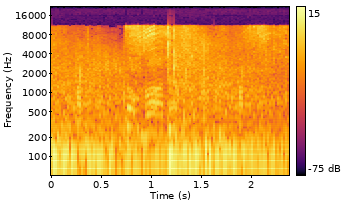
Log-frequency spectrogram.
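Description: A Bombarda blasting spell goes off in Hogwarts Legacy, one sudden booming impact rising out of a steady game ambience, with a short rumbling tail. A voice is heard just before it.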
